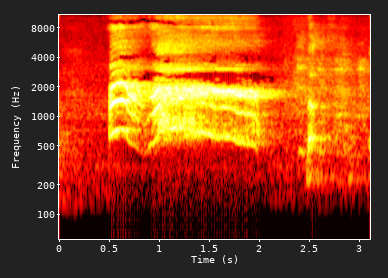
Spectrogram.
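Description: A rooster crows once, loud, a drawn-out cock-a-doodle-doo lasting over a second, followed by a brief clucking note. No one speaks.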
